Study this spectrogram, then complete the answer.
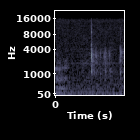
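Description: A few light, quiet keystrokes tapped on a computer keyboard, spaced irregularly over a soft background hiss.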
